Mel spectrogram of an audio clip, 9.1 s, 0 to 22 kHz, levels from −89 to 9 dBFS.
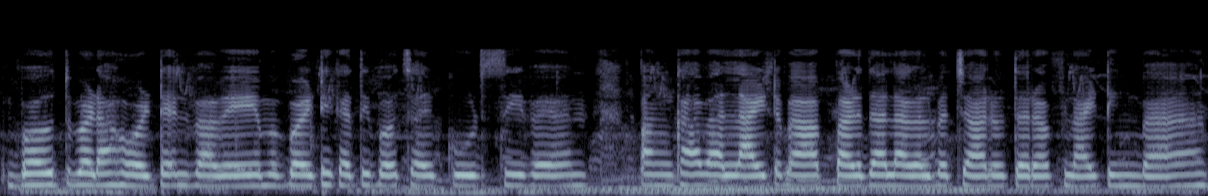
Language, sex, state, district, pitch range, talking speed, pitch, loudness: Hindi, female, Uttar Pradesh, Ghazipur, 215-225 Hz, 145 wpm, 220 Hz, -25 LUFS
